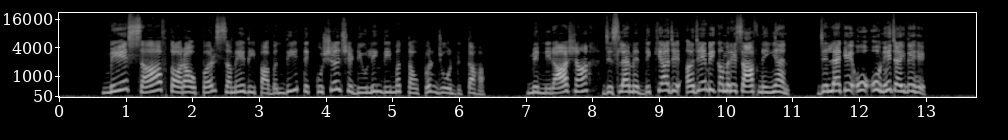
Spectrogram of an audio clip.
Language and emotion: Dogri, angry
